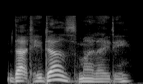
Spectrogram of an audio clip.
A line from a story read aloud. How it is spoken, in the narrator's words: Adorian murmured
